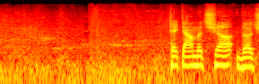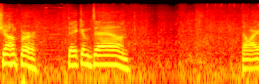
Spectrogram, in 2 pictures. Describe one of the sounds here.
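Magic blasts whoosh and crackle in a fight.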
